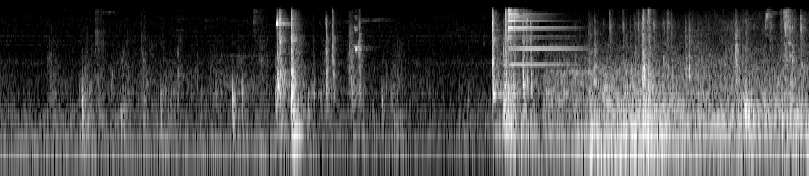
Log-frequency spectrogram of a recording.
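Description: A few soft knocks and a door shutting about two seconds in. Then a bell-like chime rings out, followed by a steady hum and footsteps on a hard floor.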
